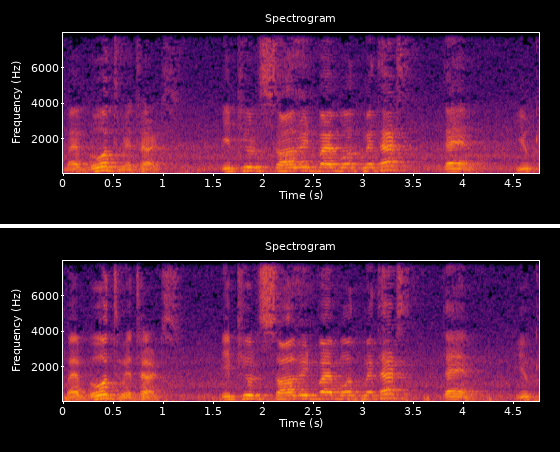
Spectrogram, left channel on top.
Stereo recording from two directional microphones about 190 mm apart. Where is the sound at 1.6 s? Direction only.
30° right (ahead or behind).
